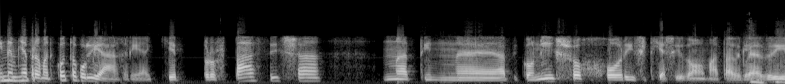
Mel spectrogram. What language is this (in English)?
Greek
